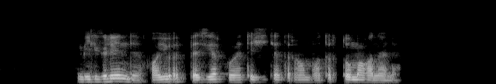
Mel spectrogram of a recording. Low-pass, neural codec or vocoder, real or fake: 5.4 kHz; none; real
